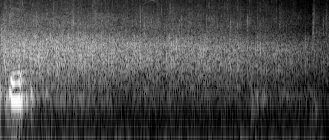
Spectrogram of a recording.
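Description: A church congregation at a Korean Wednesday worship service breaks into broad, sustained applause that fills the room and slowly fades, with a voice briefly audible at the start.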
